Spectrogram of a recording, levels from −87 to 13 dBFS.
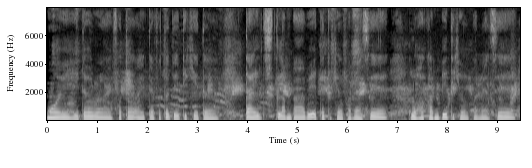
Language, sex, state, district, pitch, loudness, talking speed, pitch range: Nagamese, female, Nagaland, Kohima, 195 Hz, -16 LUFS, 120 wpm, 185-200 Hz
